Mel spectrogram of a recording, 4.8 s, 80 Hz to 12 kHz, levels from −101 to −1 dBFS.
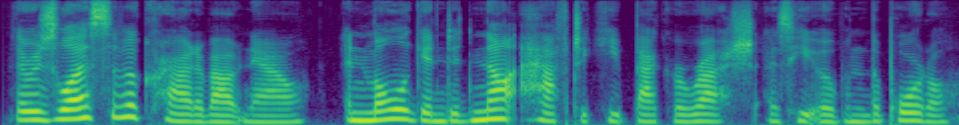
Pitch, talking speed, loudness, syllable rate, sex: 205 Hz, 290 wpm, -18 LUFS, 6.6 syllables/s, female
